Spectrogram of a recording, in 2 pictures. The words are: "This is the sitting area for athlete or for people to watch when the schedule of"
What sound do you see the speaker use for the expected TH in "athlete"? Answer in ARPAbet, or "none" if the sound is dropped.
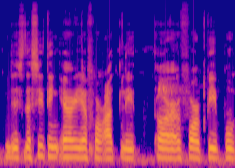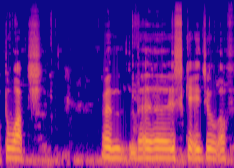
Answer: T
